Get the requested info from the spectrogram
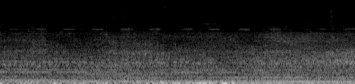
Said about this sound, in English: As soon as this car passes, I'm crossing over again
